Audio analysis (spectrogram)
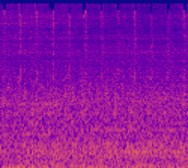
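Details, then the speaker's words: Mopar engine at steady idle: a soft, rapid puffing chug rides on the exhaust note, a minor exhaust leak present ever since the car was acquired. "you hear that there's a chugging noise tells me there's an exhaust leap it's pretty minor and it's been going on ever since we've had it"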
